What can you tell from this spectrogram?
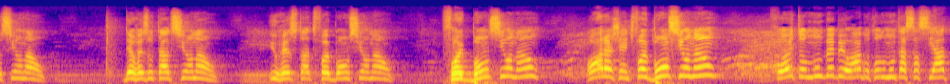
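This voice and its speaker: A woman preaching a sermon with fervor, building to shouts and acting out bits of dialogue. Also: high voice. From Brazil. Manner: acts out dialogue in different voices.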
